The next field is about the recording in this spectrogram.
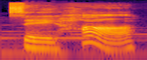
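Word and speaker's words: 聖刃: English word saber and two Japanese characters individually pronounced Seiha, which means sacred blade.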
